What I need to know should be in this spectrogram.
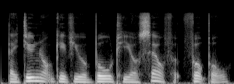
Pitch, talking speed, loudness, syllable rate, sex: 125 Hz, 280 wpm, -16 LUFS, 6.0 syllables/s, male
